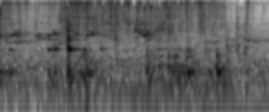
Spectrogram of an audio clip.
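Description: An egg fries in soybean oil in a pan, the oil sizzling and crackling steadily in a soft frying hiss, with a few light clinks of utensils.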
